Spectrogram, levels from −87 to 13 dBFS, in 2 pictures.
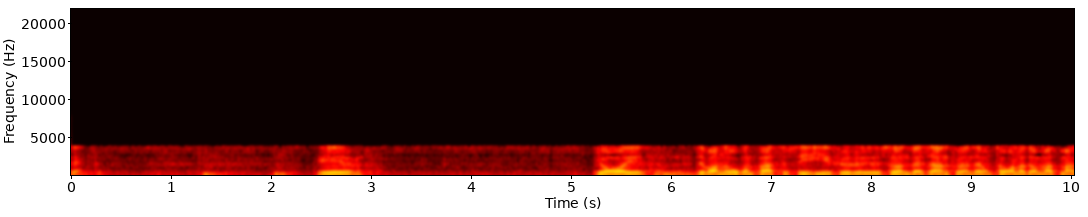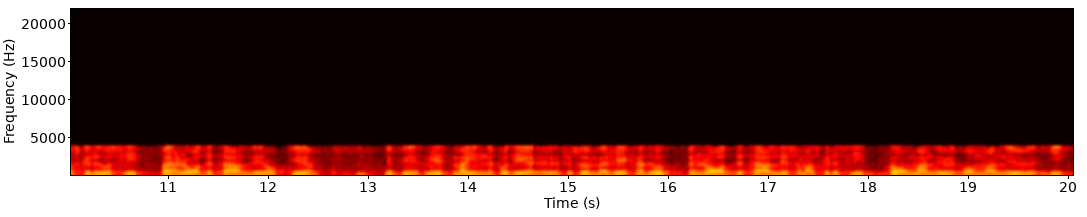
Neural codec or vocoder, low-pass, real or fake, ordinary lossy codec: codec, 16 kHz, 4.8 kbps, FACodec; 7.2 kHz; fake; AAC, 16 kbps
